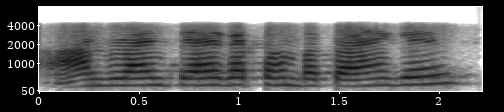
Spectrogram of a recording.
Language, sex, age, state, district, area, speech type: Hindi, female, 60+, Uttar Pradesh, Chandauli, rural, conversation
